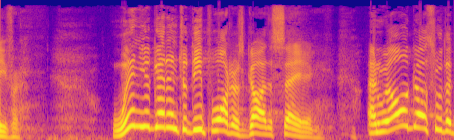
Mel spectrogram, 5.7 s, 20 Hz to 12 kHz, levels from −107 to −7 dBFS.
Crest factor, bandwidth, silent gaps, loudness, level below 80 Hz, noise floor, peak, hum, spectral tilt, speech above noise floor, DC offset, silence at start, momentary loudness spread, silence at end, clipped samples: 12 dB; 10.5 kHz; none; -11 LUFS; -50 dBFS; -42 dBFS; 0 dBFS; none; -6 dB/octave; 31 dB; under 0.1%; 0 s; 10 LU; 0 s; 0.1%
